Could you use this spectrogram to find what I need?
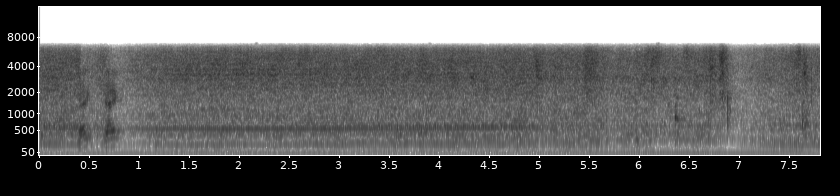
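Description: An electric fan hums steadily close by.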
